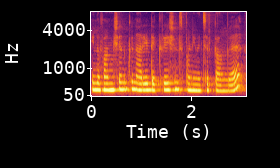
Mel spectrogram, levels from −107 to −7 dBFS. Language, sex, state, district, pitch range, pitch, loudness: Tamil, female, Tamil Nadu, Nilgiris, 220-245 Hz, 230 Hz, -13 LUFS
